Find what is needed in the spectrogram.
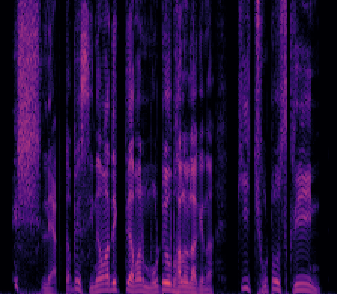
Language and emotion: Bengali, disgusted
